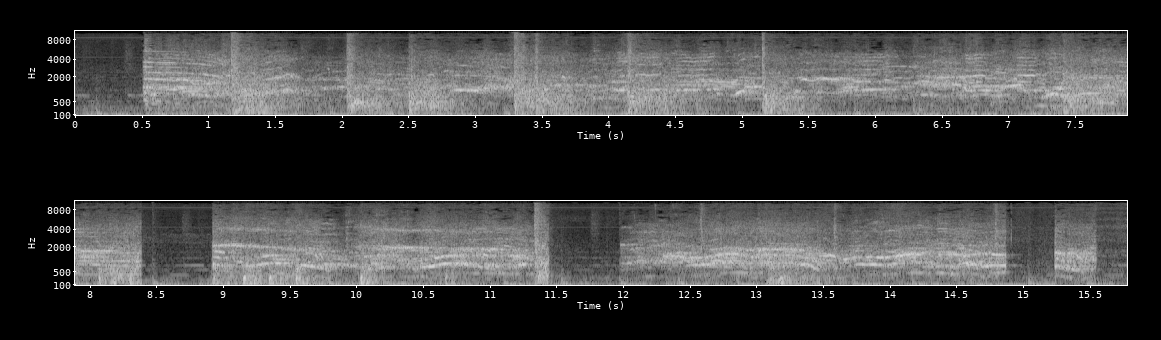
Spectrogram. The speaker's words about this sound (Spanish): Aquellos estruendos, esos fragores, corresponden a armas de fuego, no son perdigones ni balas de goma, ¿verdad? Son balas de plomo disparadas bajo la orden de matar.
